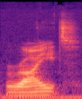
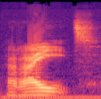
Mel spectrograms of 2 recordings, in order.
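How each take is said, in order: First: The R is soft, without any roll. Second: The R is strong and almost rolled. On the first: "It's not really pronounced in British English" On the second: "It's almost like a rolled R"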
